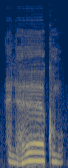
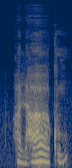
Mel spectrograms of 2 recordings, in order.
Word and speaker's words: ألهاكم: C'est ce qu'on appelle imala, c'est-à-dire faire un son aigu. Alhaakum. Et on ne dit pas Alhaakum. Non. Alhaakum, c'est une faute de prononciation.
